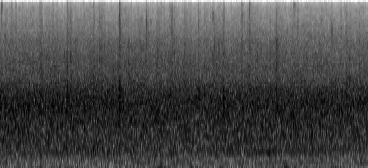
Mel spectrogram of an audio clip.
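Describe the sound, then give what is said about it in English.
A large concert crowd at the Royal Albert Hall applauds steadily as the soloist and conductor Stéphane Deneuve return to the stage after a Royal Scottish National Orchestra performance, dense clapping filling the hall with a continuous roar, occasional cheers rising within it, sustained and even throughout without any talking. “The soloist, the conductor, coming back to the stage now to take more of these rapturous cheers from the crowd here at the Royal Albert Hall and from the orchestra too.”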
